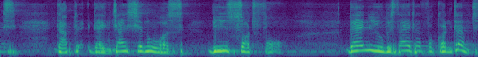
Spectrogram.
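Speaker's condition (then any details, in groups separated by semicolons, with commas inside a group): No condition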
